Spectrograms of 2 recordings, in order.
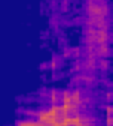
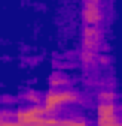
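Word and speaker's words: Maurice: It was called Morris or Moraurice whether it was the sort of English pronunciation on the French one.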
